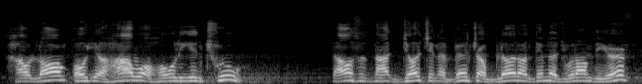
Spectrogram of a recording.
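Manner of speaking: crying out loud to God; loud pleading cry. Acted. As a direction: call it out like a plea for vengeance. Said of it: "Remember, they said it with a loud voice".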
